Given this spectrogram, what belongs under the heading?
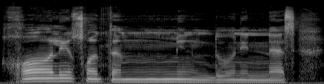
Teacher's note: خا کو پر کریں گے، لی کو نہیں پر کریں گے، صا کو پھر پر کریں گے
